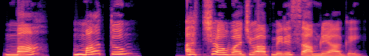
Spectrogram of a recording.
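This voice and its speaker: A woman's voice: a little high, animated, a little slow, dry recording, voice pushed up. A woman voicing a timid, humble young bride in a moral story, earnest and fretful in manner. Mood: astonished, fretful.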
